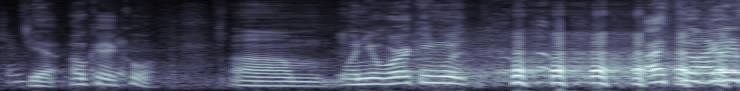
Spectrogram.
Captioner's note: laughter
